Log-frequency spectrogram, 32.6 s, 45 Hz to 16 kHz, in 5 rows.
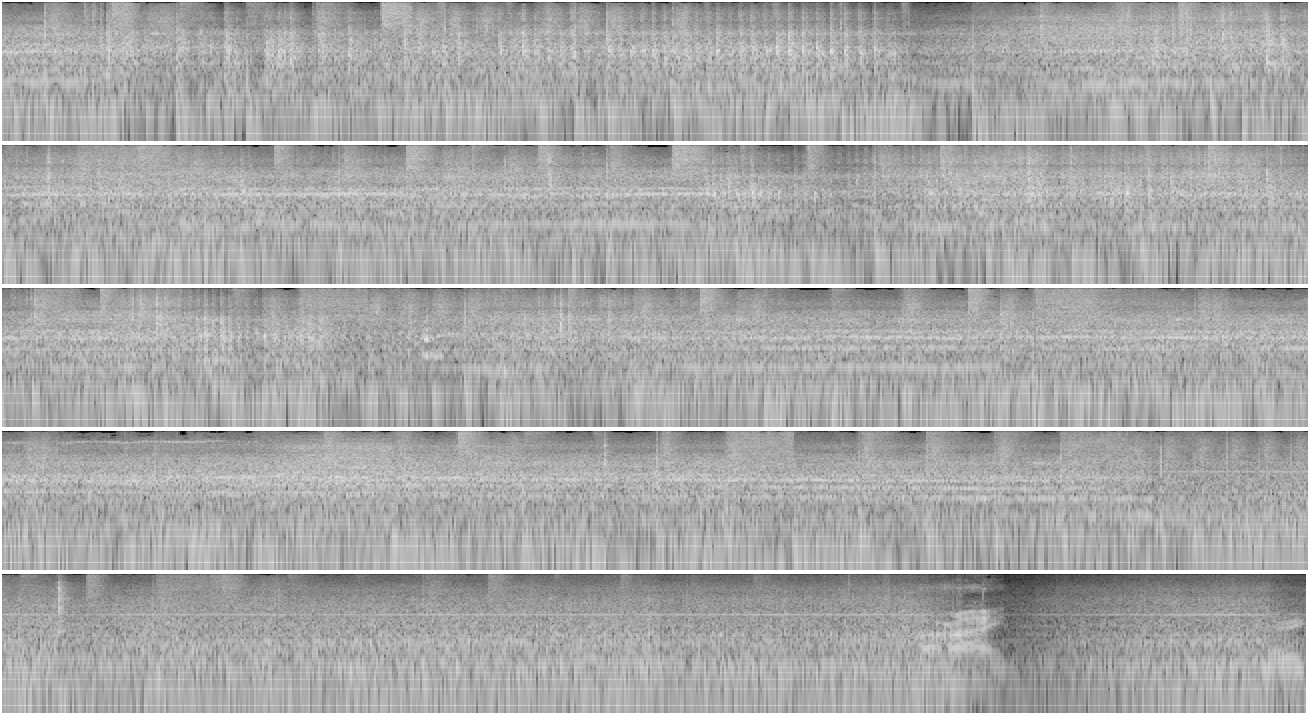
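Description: Bobcat Toolcat 5600 revved high on high-flow hydraulics, driving an MTL XC7 brush mower whose swinging axes chew into an eight-inch tree. A heavy steady drone runs under a whine whose pitch sags slowly as the cutter takes load, with many sharp knocks of blades striking wood.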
